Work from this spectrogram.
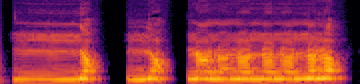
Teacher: la lengua es pues básicamente en los alveolos es decir en la parte desde más delante de la boca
